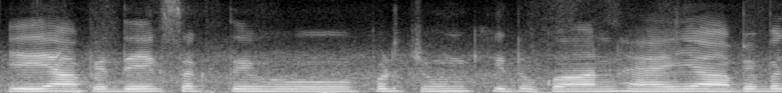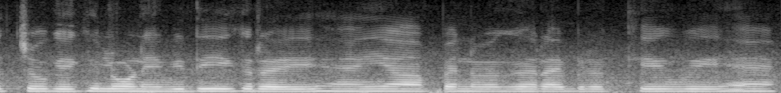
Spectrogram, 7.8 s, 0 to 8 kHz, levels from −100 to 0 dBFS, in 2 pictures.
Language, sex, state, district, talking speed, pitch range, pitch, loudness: Hindi, female, Haryana, Rohtak, 200 wpm, 195-200 Hz, 195 Hz, -17 LUFS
